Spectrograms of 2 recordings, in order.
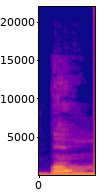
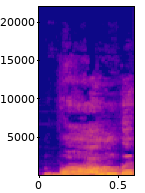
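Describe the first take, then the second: First: بم said as "bom", silent b; بم with no b after the m; correct bomb. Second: بومب said as "bomb" with the b sounded; بومب with the b pronounced; wrong bomb. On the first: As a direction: say بم short, ending on m. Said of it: "ہم اسے پڑھیں گے بی یو M بی". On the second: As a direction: say بومب with a clear final b, the mistaken way. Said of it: "غلط تلفظ ہے". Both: Shown as a demonstration.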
